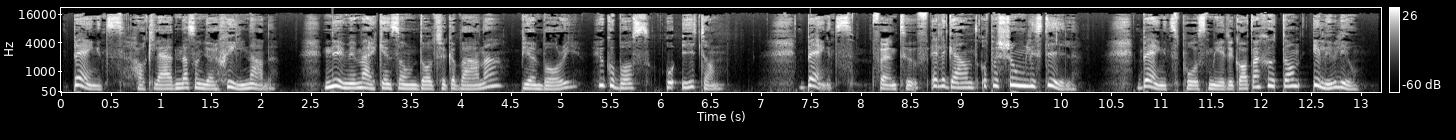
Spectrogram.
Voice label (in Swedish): rostprov rikssvenska; dialekter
